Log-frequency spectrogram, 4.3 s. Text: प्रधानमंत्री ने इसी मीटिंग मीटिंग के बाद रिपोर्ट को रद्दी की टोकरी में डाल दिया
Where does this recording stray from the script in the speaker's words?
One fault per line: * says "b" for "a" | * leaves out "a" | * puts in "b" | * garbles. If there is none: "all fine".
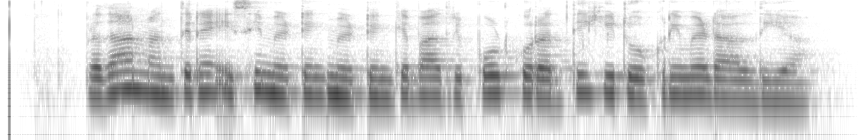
all fine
